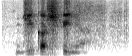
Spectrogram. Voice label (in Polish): "dzika swyna", kurpiow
